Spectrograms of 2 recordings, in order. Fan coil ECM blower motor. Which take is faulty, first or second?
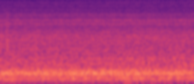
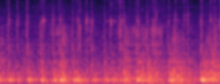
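second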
